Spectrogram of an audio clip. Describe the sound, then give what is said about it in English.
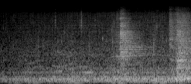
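Tortilla pieces deep-frying into chips by the hundreds at Costa Chica, a Mexican restaurant: a dense, steady crackling sizzle runs throughout and swells slightly louder toward the end. “At Costa Chica restaurant, hundreds of pieces of tortilla are being fried into chips.”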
